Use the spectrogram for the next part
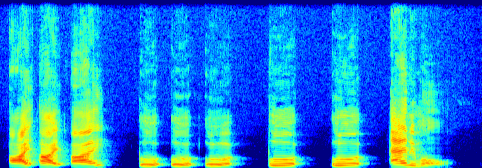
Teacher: sounds like u e e camel I as sound schw animal the second syllable is unstressed and that is why I sounds like uh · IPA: ə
